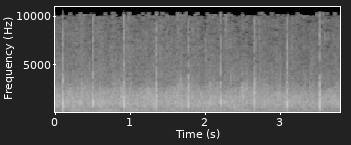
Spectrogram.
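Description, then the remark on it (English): An audience gives the Lord another hand clap of praise tonight, a dense, steady wash of applause from many hands, with a few louder claps cutting through at regular intervals over a faint sustained tone beneath. “Well, let's give Him another good hand clap of praise tonight if you love Him.”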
